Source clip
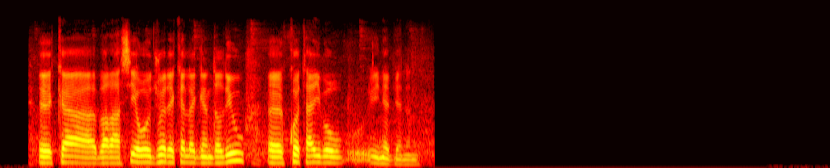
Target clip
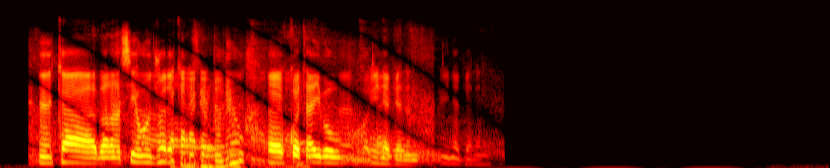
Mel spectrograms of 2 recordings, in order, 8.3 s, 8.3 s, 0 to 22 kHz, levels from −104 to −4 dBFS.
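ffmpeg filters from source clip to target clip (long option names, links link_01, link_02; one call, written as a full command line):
ffmpeg -i in.wav -filter_complex "[0:a]acrossover=split=180[link_01][link_02];[link_01]acompressor=threshold=-59dB:ratio=6[link_03];[link_03][link_02]amix=inputs=2:normalize=0,asplit=3[link_04][link_05][link_06];[link_04]afade=type=out:start_time=1.71:duration=0.02[link_07];[link_05]aeval=exprs='val(0)*sin(2*PI*240*n/s)':channel_layout=same,afade=type=in:start_time=1.71:duration=0.02,afade=type=out:start_time=2.39:duration=0.02[link_08];[link_06]afade=type=in:start_time=2.39:duration=0.02[link_09];[link_07][link_08][link_09]amix=inputs=3:normalize=0,aecho=1:1:700:0.141,asplit=2[link_10][link_11];[link_11]afreqshift=-1[link_12];[link_10][link_12]amix=inputs=2:normalize=1,volume=2.5dB" out.wav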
